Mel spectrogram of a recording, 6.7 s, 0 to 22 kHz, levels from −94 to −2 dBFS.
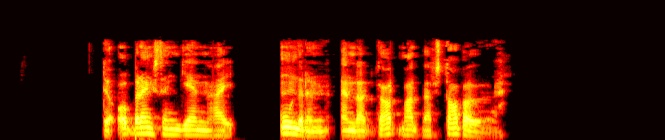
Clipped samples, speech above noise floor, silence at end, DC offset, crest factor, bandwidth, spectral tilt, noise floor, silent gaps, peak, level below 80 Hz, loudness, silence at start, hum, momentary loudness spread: under 0.1%; over 71 dB; 1.6 s; under 0.1%; 20 dB; 8.2 kHz; -4.5 dB/octave; under -90 dBFS; 2.44-2.79 s, 3.35-3.39 s; -2 dBFS; -50 dBFS; -19 LUFS; 1.05 s; none; 9 LU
